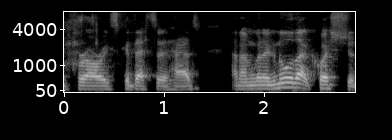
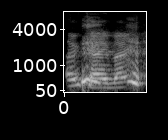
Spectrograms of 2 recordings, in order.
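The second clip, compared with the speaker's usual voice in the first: awkward placating; 5 dB louder than usual. Retold or imitated. Uneasy reply to the man.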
